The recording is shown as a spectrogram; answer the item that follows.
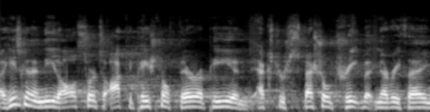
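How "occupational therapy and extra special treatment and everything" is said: ordinary talk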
